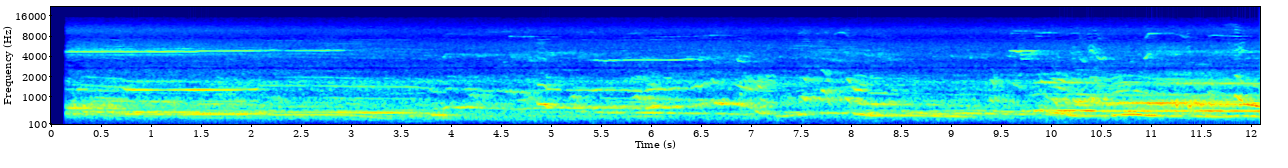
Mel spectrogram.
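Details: Several wolves in the UK howling together: long, overlapping, sliding tones that rise and fall and weave across one another throughout, steady and dense, swelling louder toward the end.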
